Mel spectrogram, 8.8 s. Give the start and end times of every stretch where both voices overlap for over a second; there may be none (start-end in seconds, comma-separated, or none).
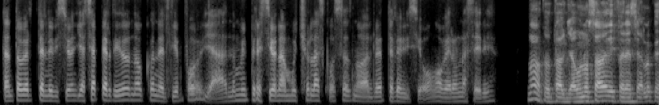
none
